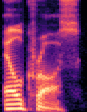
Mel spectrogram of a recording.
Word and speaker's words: LCROSS: Pronounced by the people who worked on it as LCROSS, which rhymes with across.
